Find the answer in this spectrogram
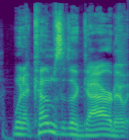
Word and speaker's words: Gallardo: It's Gallardo, just Gallardo, Lamborghini Gallardo. That's it. It's not that hard. There's a few other variations to its pronunciations, but as long as you get the general gist. And again, that's like not really English speaker fault, because written on paper it's 2 L's, and logically speaking you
